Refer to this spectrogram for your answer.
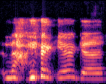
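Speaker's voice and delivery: ordinary talk, nothing marked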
